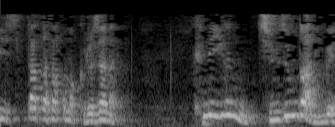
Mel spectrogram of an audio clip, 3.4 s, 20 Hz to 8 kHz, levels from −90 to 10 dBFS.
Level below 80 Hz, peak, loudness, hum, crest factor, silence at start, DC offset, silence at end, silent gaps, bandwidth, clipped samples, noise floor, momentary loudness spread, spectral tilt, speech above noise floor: -60 dBFS; -8 dBFS; -27 LUFS; none; 18 dB; 0 s; under 0.1%; 0 s; none; 5.8 kHz; under 0.1%; -57 dBFS; 8 LU; -10.5 dB/octave; 32 dB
